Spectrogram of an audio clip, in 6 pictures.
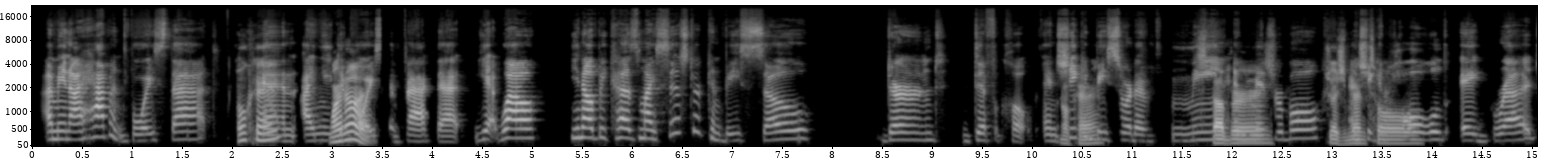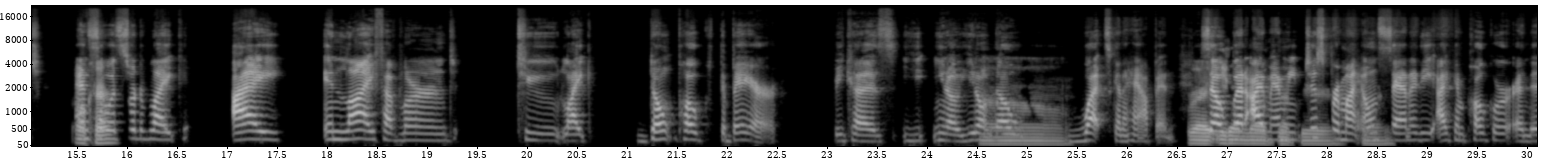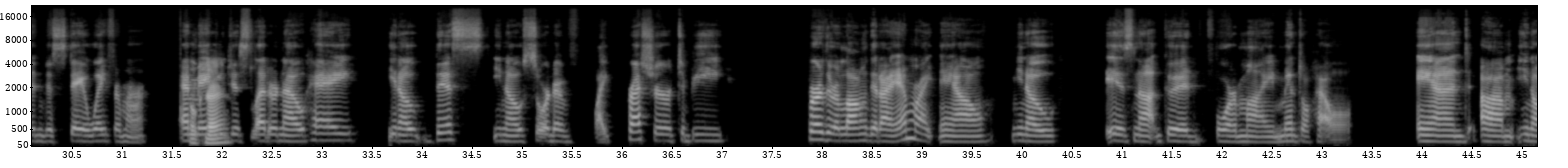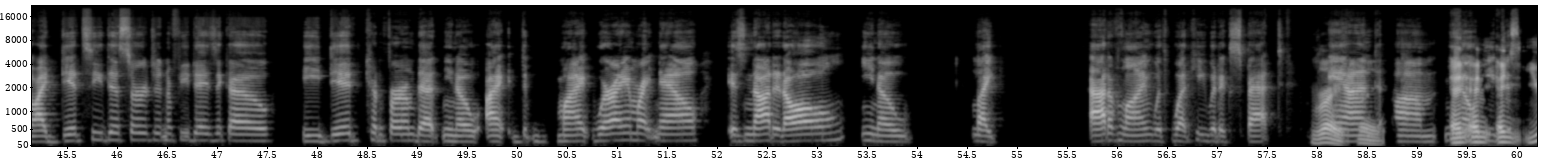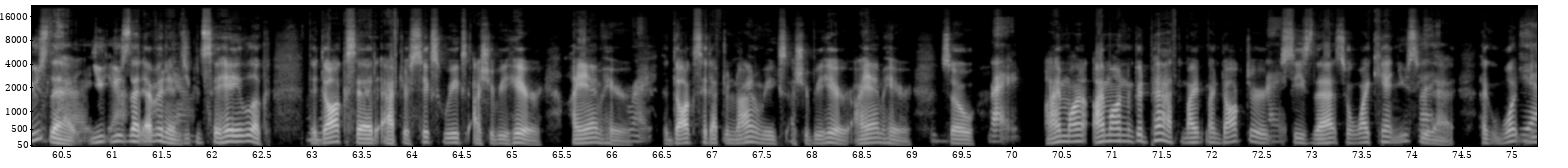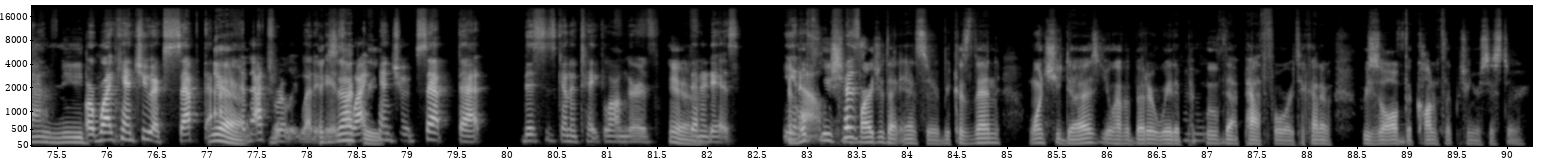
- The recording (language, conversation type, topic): English, advice, How can I stop managing my family's and coworkers' expectations?
- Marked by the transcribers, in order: drawn out: "Oh"; other background noise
